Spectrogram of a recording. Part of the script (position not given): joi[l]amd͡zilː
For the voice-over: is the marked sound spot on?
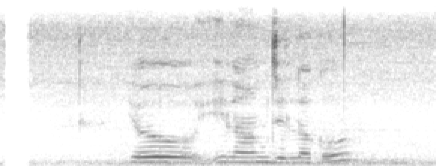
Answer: yes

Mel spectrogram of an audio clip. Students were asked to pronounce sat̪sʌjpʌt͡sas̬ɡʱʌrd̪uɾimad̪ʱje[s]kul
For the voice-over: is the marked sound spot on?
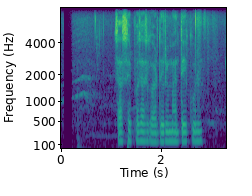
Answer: no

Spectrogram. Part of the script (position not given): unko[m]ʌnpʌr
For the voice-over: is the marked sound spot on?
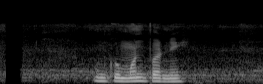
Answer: yes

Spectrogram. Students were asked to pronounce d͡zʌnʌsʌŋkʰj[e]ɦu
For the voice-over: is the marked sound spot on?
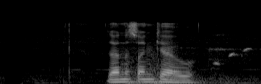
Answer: no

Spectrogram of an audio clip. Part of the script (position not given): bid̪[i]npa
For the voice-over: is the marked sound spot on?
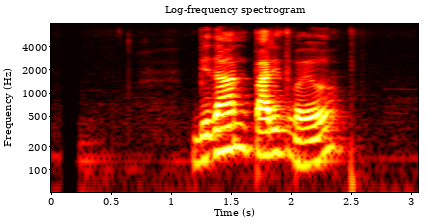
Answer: no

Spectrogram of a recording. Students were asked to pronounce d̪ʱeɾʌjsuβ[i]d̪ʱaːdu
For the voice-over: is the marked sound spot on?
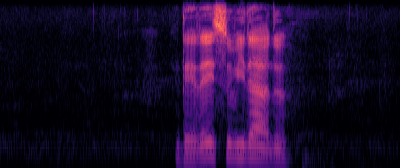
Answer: yes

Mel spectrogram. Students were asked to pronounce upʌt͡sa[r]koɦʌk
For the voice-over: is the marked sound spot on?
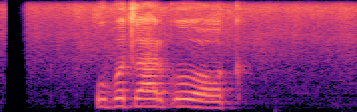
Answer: yes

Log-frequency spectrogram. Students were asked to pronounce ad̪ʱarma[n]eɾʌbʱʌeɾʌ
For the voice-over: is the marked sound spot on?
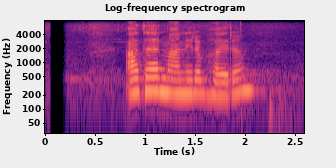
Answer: yes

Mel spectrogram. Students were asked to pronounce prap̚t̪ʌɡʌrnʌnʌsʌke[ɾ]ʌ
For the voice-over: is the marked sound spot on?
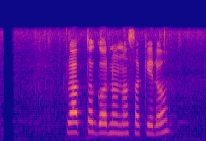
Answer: yes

